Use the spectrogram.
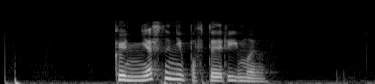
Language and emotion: Russian, neutral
